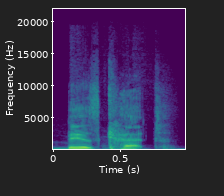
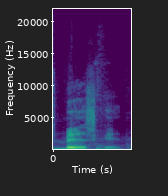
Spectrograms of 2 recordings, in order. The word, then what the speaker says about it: Bizcutt: My name is not Bizcut. It's Biscuit. It's pronounced like the biscuits you eat.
